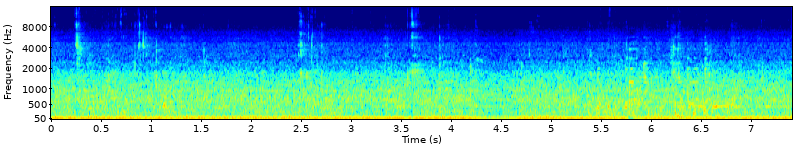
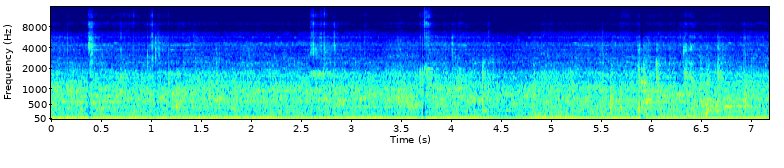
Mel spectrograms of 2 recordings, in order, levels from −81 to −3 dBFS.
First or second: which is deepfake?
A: second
